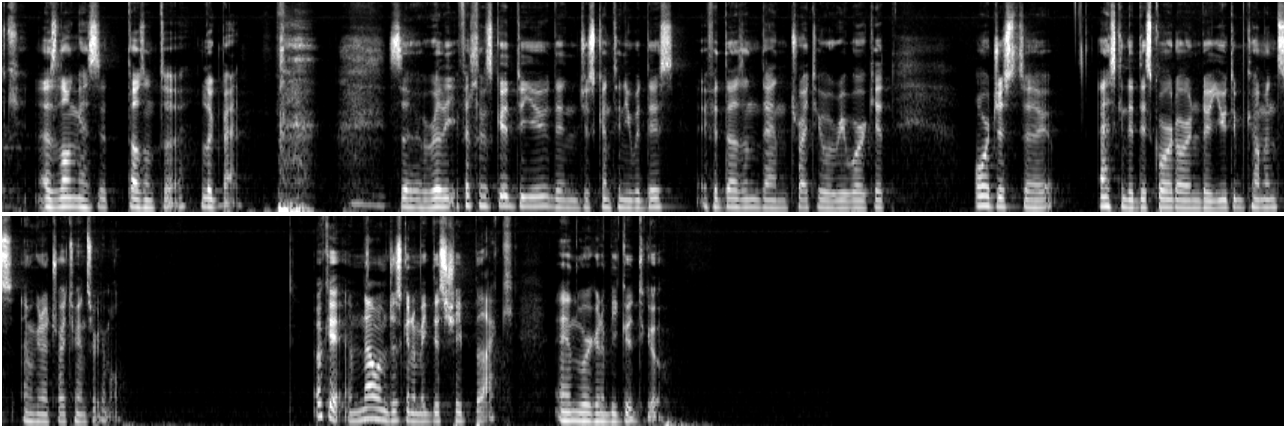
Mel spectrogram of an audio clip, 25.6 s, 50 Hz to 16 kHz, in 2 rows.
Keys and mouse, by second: 0.3 g, 2.4 shift+middle click, 3.5 click, 3.8 g, 5.9 Tab, 6.7 click, 7.1 Tab, 8.7 click, 9.1 g, 12.7 click, 13.7 Tab, 14.1 alt+a, 14.6 z, 16.5-16.9 middle drag, 16.9 z, 18.4-18.9 middle drag, 19.8-20.2 middle drag, 20.9 middle drag, 23.0 click, 24.9 click.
